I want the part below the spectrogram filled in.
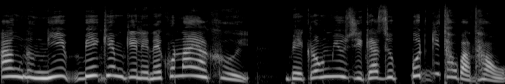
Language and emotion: Bodo, fearful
